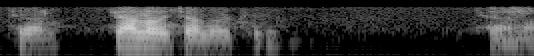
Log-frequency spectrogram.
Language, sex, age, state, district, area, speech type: Kashmiri, male, 30-45, Jammu and Kashmir, Shopian, urban, conversation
